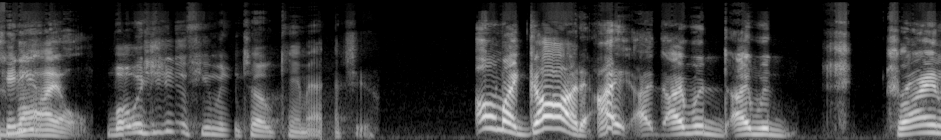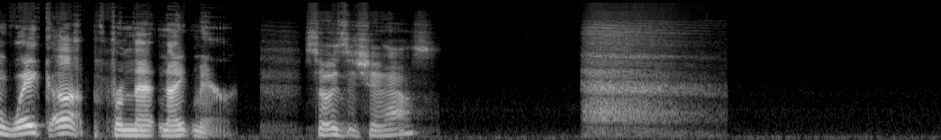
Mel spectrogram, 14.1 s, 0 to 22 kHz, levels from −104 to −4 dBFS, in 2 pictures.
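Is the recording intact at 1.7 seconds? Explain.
No. The speech drags and stutters there, inside repeated stalls between 0.65 and 1.78 s: six gaps totalling 210 ms, longest 90 ms, were filled by extending the preceding sound when the jitter buffer ran dry.

Throughout, the channels drift apart. Summed to mono, the sound has a slow flanging sweep because the two devices' clocks differ by around 150 ppm, growing the inter-channel delay to roughly 1.5 ms by the end.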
